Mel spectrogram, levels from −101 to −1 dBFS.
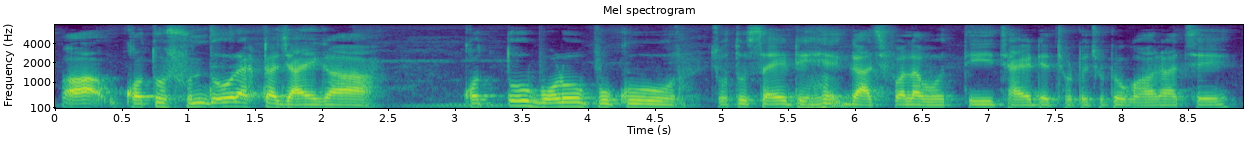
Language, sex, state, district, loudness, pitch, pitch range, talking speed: Bengali, male, West Bengal, North 24 Parganas, -19 LUFS, 120 Hz, 105-140 Hz, 140 wpm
